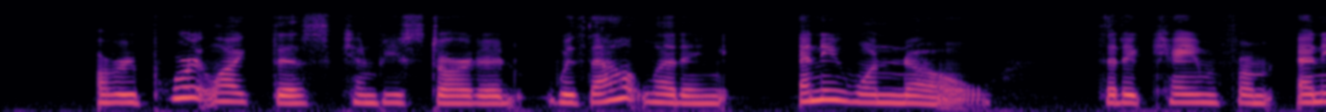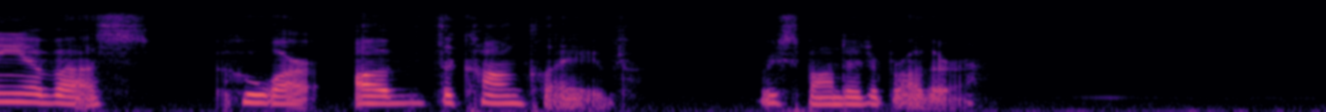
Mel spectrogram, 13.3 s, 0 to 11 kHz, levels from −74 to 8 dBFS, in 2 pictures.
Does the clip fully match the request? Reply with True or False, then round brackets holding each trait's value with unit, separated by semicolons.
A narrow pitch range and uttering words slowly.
True (2.2 semitones; 125 wpm)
